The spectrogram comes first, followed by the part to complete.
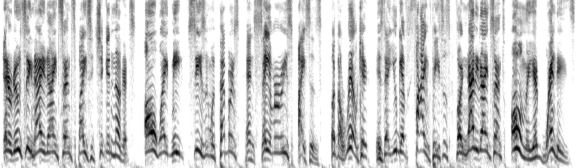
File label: RADIO; WENDY S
